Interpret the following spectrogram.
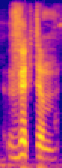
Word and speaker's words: victim: Okay, and the last word for you is victim. Give me a good V sound. Instead of victim with a B, it's V.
